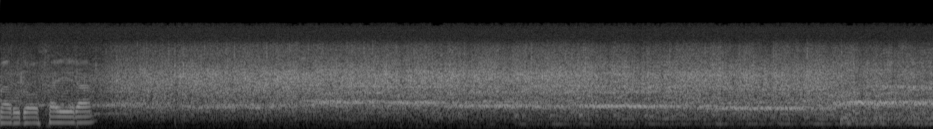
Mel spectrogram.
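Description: A large crowd cheers and roars in an echoing arena.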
